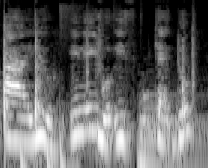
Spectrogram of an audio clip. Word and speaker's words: kedu: In Igbo is kedu. It's a question mark. That is question mark. Kedu.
